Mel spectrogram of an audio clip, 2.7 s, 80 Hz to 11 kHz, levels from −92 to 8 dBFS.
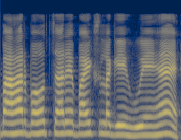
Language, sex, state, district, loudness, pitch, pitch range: Hindi, male, Jharkhand, Garhwa, -15 LUFS, 240 Hz, 215-245 Hz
